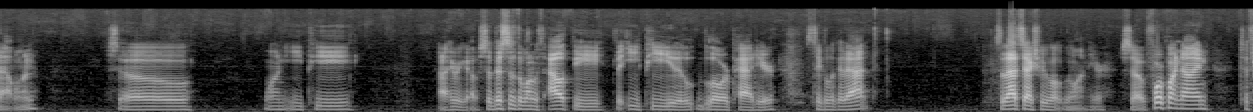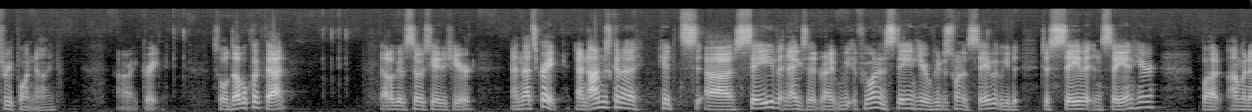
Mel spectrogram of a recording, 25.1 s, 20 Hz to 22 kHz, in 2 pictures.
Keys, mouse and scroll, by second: 15.7 double click.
